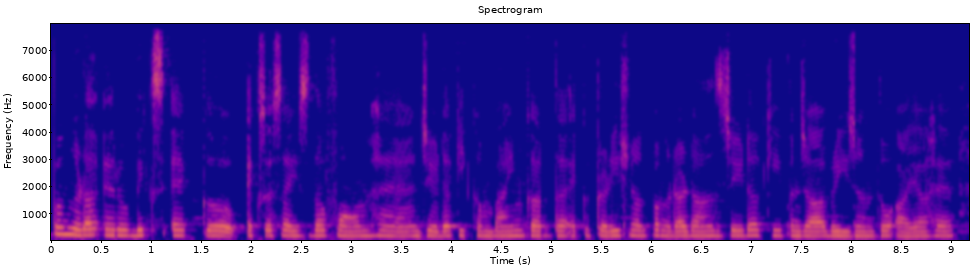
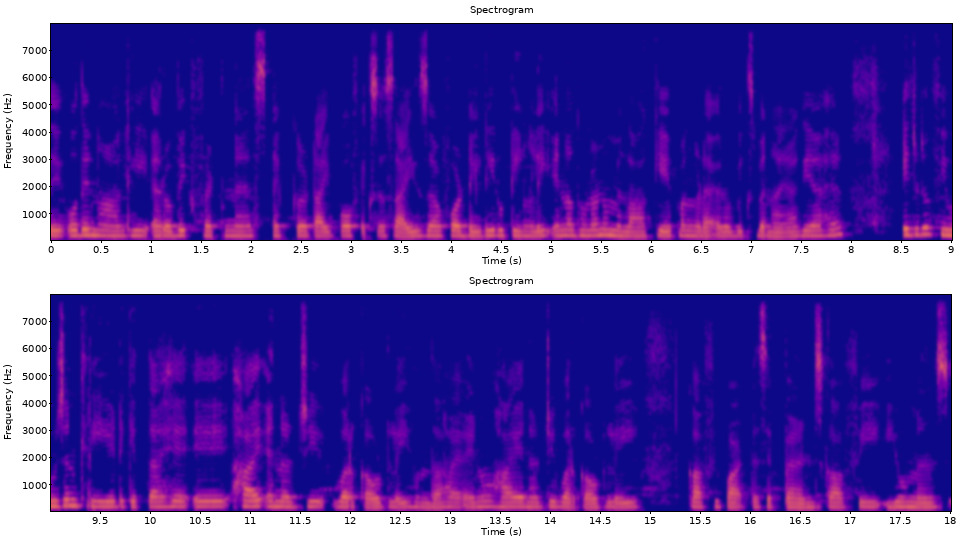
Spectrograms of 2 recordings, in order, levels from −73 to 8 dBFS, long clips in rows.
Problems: none marked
